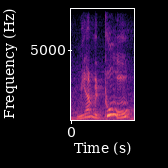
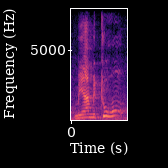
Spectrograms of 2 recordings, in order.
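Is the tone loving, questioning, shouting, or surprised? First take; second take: surprised; questioning. First: It is said with great astonishment. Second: It is said with a questioning tone. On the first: "बड़ी हैरानी के साथ" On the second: "इस मरतबा लहजा सवाल लिया होता"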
